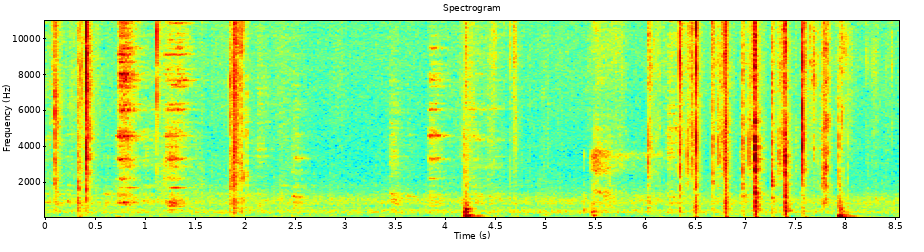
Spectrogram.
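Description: Tarot cards shuffled by hand at close range, with repeated riffling bursts and sharp taps that quicken toward the end, no talk over it.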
